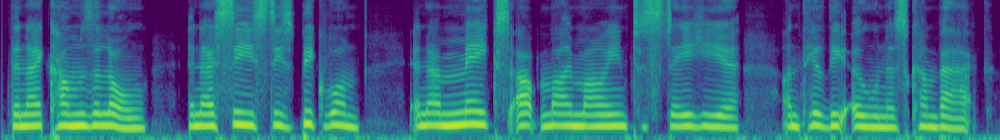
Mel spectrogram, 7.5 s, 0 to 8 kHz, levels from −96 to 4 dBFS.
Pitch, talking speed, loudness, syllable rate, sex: 200 Hz, 190 wpm, -15 LUFS, 4.9 syllables/s, female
